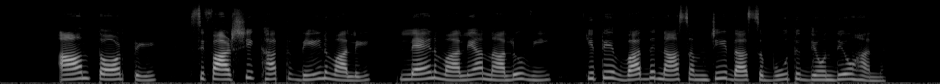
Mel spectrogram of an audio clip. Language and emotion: Punjabi, neutral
